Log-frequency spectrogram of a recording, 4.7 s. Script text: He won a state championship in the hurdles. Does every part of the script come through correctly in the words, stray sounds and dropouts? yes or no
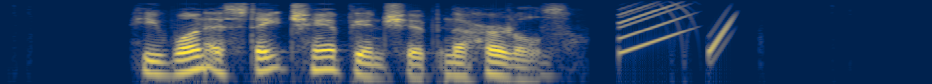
no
